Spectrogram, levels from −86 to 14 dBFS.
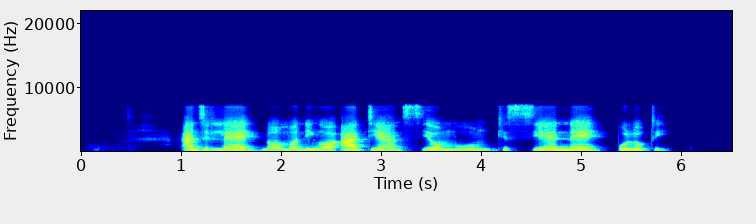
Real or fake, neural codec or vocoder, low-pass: fake; codec, 16 kHz, 0.3 kbps, FocalCodec; 7.2 kHz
